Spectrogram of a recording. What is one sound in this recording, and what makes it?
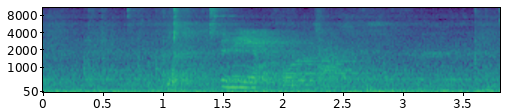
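A man urges on a dog with animated calls, echoing in a large hall.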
